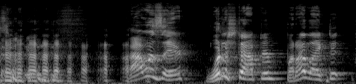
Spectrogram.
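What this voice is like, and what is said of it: Imitates another person's voice. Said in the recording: “I was not expecting to do that good of an impression.”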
